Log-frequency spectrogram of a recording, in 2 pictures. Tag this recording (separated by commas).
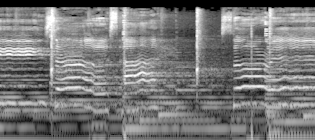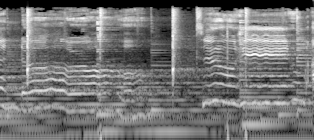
Jazz, Music, Rhythm and blues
